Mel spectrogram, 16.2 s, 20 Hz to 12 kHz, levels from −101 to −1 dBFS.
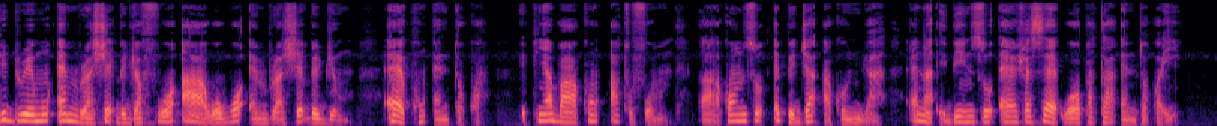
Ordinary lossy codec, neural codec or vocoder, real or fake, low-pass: AAC, 32 kbps; vocoder, 44.1 kHz, 128 mel bands every 512 samples, BigVGAN v2; fake; 10.8 kHz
